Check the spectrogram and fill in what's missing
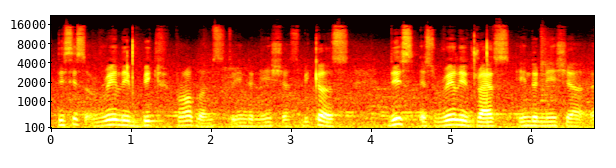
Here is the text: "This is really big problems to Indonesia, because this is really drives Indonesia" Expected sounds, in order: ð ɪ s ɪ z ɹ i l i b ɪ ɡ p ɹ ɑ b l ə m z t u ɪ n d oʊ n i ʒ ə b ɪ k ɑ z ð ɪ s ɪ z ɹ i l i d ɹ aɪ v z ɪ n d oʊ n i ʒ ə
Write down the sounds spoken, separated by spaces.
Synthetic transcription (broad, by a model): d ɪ s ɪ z ɹ i l i b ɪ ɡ p ɹ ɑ b l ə m s t u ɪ n d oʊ n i ʃ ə b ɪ k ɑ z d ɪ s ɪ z ɹ i l i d ɹ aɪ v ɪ n d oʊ n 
